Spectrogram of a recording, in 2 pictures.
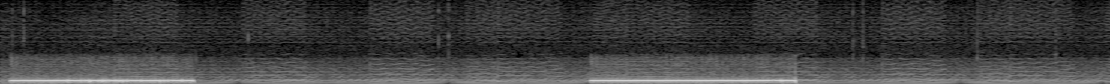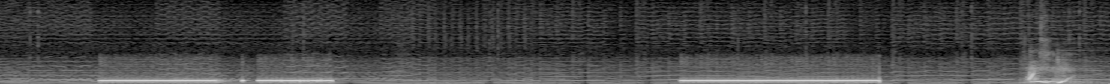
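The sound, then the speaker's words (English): A telephone ringing tone on the line: four long steady beeps of about two seconds each at regular intervals, plus one short extra beep after the third, with a faint tonal pattern between and a brief chirp at the end. “Ring, ring.”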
